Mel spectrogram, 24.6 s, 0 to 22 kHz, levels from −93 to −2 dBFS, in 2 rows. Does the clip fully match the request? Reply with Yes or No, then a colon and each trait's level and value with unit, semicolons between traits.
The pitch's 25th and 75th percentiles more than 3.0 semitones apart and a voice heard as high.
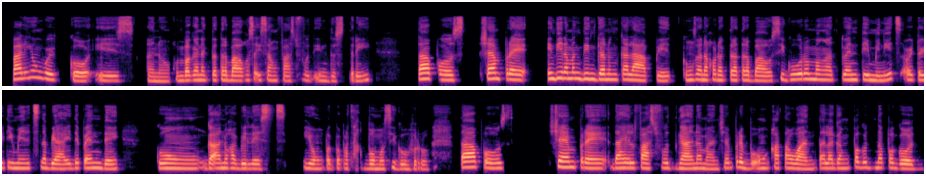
No: average, 2.7 semitones; high, 205 Hz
